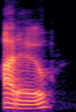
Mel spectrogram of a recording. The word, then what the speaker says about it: Otto: Everyone, please welcome Matt Otto.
